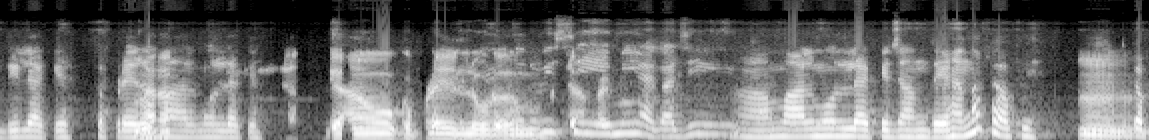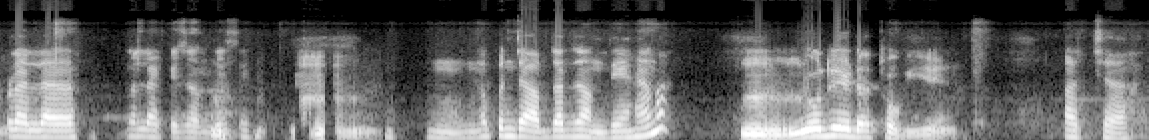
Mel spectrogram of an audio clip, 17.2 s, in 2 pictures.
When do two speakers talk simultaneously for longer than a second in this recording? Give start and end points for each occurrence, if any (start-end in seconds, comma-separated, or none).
3.3-4.7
